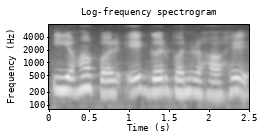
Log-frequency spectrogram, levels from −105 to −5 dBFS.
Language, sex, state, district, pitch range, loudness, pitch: Hindi, female, Punjab, Pathankot, 195-225 Hz, -15 LUFS, 215 Hz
